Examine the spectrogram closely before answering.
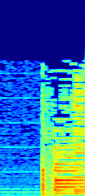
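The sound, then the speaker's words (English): Laboratory vacuum pumps hum. After a quiet half-second a short burst breaks in, then a loud, steady drone with strong even tonal harmonics sets in and holds. “I'm wearing this microphone because we have a lot of noise in the lab because of all of the vacuum pumps.”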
